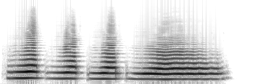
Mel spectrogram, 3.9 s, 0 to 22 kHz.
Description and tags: Sad Trombone
A dual mono recording of a descending trombone sequence. Made in response to a request by eagly1. Trombonist was my neighbour.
